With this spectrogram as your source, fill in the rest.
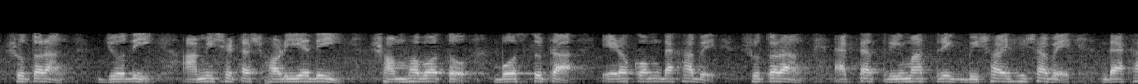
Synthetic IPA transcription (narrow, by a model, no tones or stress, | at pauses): ʃut̪oɾaŋ | d͡ʑod̪ia̰miʃeʈaʃɔɽijed̪ej | ʃɔmbʱabot̪obost̪uʈa̰ | eɾɔkomd̪ɛkʰabḛ | ʃut̪oɾaŋɛ̰k̚ʈat̪ɾimat̪ːɾik̚biʃɔeɦiʃabḛd̪ɛkʰa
